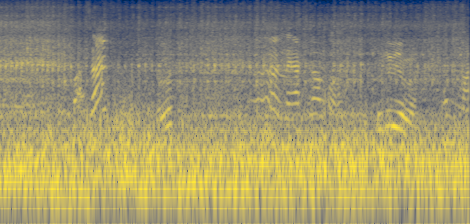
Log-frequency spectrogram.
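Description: A motorbike engine drones steadily while riding, with rushing wind noise, a voice speaking over the continuous close engine hum.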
